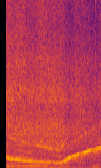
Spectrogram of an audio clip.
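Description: Ambulance siren wailing: its pitch slides down for about a second, then climbs steeply.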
